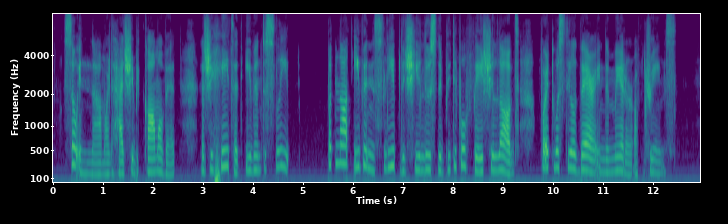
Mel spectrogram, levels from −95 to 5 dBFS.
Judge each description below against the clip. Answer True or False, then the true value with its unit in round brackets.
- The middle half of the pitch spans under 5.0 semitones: False (5.3 semitones)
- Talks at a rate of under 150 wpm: False (165 wpm)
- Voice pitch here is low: False (200 Hz)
